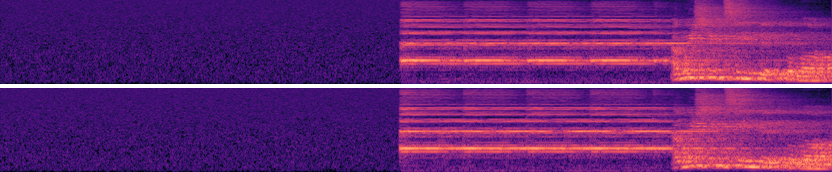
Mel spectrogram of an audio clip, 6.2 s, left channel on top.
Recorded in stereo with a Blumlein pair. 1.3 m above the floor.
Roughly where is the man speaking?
Ahead left.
